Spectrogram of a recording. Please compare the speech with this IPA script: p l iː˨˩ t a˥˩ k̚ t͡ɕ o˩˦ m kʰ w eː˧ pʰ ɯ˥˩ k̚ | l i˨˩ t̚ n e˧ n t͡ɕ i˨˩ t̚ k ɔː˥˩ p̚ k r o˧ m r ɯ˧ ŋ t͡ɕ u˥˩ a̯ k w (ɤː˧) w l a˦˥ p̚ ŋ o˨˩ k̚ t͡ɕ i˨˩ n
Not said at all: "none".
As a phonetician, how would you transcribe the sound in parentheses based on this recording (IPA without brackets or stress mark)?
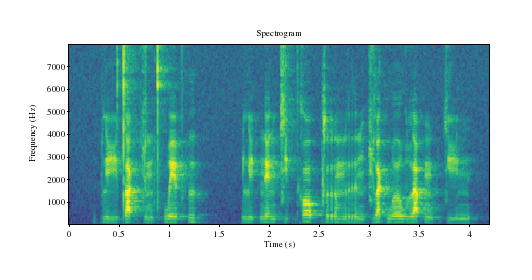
ɤː˥˩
